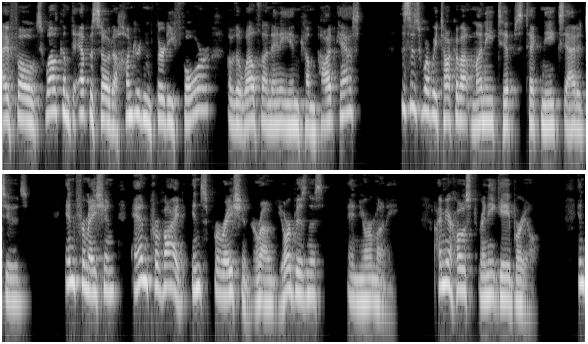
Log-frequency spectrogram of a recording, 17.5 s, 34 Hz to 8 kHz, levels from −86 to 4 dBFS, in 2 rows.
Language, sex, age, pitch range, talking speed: English, male, 60-79, 145-185 Hz, 135 wpm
